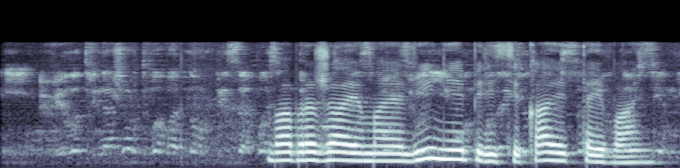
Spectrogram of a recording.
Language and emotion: Russian, neutral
